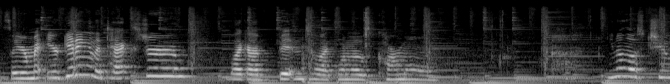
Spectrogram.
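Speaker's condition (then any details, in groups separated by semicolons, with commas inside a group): No condition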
